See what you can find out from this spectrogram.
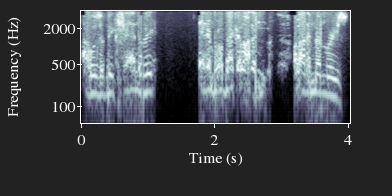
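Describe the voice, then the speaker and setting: A man from New York who has lost his voice, answering interview questions in a raspy, halting way with many pauses. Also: sits high, wildly swooping pitch. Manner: halting, many ums and repeats. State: hoarse, lost voice. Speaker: guest wrestler. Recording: tinny phone line.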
